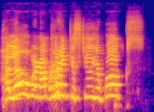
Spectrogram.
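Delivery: loud, high-pitched call to someone unseen. Acted. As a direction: call out reassurance into the room. Calling to unseen occupant of room.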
